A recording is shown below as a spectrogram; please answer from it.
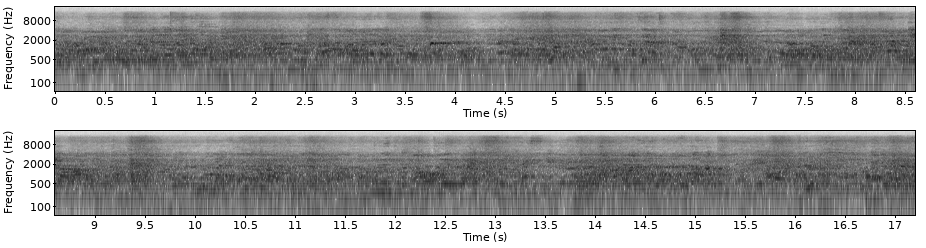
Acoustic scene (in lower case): cafe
